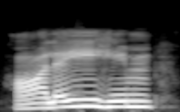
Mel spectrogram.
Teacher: یا پر جزم اور اس کے پہلے زبر یا لین ہے، اس کو جلدی نرمی سے ادا کریں گے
